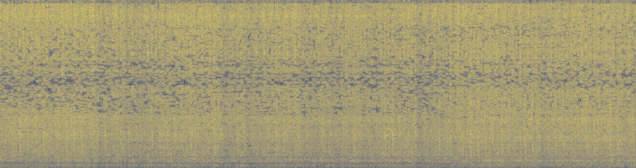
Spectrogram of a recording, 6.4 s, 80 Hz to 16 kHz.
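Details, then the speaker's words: Quincy 220-volt electric air compressor running normally and building tank pressure, steady even hissing clatter, after a failed 30 amp fuse with no visible blackening stopped it starting. "So, yeah. So we're building air here."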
